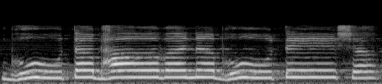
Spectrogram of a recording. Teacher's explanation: ಭೂ ಮಹಾಪ್ರಾಣ ದೀರ್ಘ ಭಾ ಮಹಾಪ್ರಾಣ ದೀರ್ಘ ಭೂ ಭೂತ ಭಾವನ ಭೂತೇಶ ಇಲ್ಲಿ ಶ್ರಸ್ವ ಭೂತೇಶ ಈ ರೀತಿ ಶೀರ್ಘ ಮಾಡಬಾರದು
